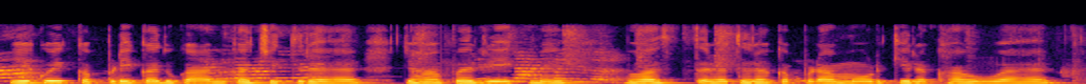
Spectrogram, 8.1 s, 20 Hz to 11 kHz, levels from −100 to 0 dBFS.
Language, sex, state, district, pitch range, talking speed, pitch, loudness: Hindi, female, Jharkhand, Deoghar, 220-235 Hz, 160 wpm, 225 Hz, -16 LUFS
